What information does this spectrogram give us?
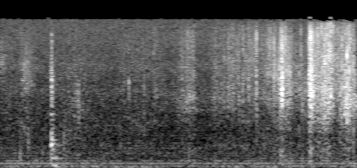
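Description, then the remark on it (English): Soft, papery crinkling and rustling comes in scattered bursts as tissue paper is handled to make a kazoo with a comb, quiet overall with a steady low hum beneath and no talking. “Let's get some tissue paper, and I'll show you.”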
